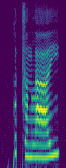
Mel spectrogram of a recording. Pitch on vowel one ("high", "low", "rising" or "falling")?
high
